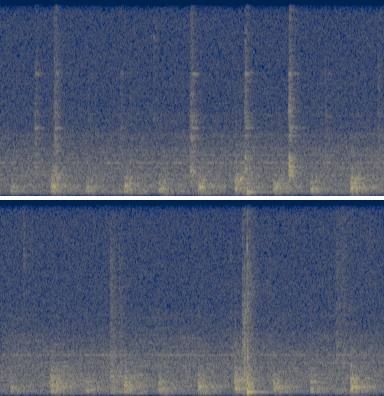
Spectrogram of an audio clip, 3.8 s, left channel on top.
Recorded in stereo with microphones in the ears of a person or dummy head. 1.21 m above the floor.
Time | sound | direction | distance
0.1 | running footsteps | 30° right (ahead or behind) | 10 m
